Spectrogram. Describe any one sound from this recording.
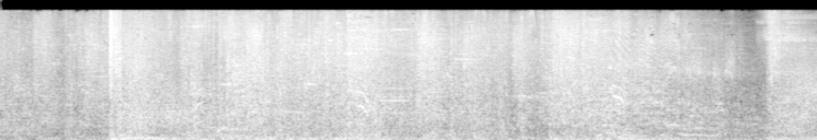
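Spell effects crackle and burst in a chaotic fight.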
